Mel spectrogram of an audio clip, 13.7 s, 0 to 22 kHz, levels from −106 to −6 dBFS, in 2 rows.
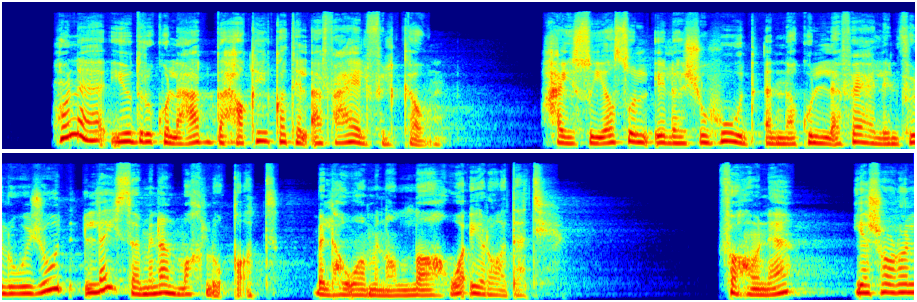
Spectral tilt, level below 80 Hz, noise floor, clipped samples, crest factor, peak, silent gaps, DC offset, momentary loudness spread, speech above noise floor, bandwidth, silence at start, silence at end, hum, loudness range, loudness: -5.5 dB/octave; -64 dBFS; -88 dBFS; under 0.1%; 18 dB; -2 dBFS; 12.14-12.19 s; under 0.1%; 10 LU; 68 dB; 16.5 kHz; 0.4 s; 0 s; none; 4 LU; -20 LUFS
